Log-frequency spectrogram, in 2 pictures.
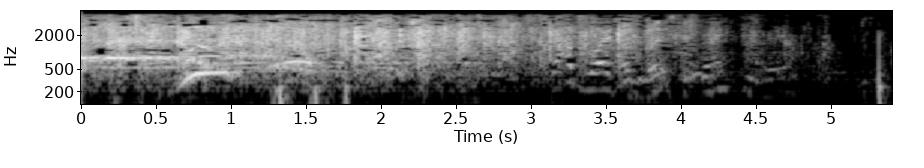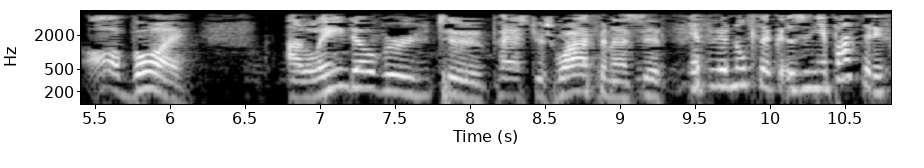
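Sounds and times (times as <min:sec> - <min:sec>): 
voices cheering: 0:00.0 - 0:03.8
crowd applause: 0:00.0 - 0:04.7
speech: 0:05.6 - 0:06.2, 0:06.8 - 0:10.7.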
